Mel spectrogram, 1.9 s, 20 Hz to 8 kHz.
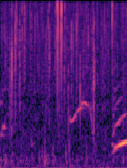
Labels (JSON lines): {"label": "biophony", "recorder": "SoundTrap 300"}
